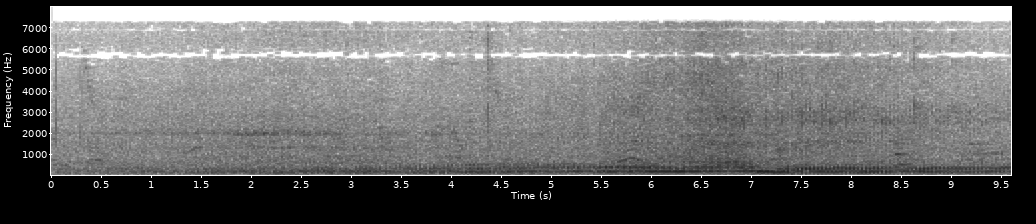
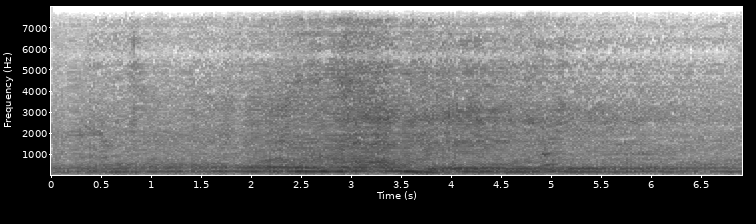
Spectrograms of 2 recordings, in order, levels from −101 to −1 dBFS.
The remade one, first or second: second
